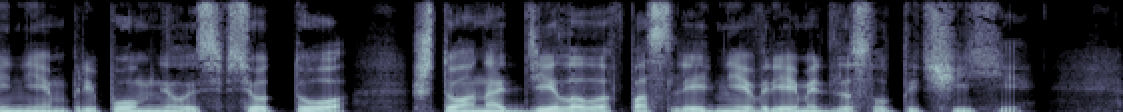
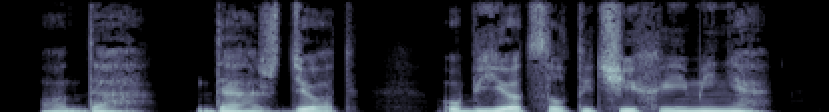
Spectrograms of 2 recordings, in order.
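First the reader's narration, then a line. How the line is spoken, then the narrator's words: Moan. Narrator (Russian): простонала девушка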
